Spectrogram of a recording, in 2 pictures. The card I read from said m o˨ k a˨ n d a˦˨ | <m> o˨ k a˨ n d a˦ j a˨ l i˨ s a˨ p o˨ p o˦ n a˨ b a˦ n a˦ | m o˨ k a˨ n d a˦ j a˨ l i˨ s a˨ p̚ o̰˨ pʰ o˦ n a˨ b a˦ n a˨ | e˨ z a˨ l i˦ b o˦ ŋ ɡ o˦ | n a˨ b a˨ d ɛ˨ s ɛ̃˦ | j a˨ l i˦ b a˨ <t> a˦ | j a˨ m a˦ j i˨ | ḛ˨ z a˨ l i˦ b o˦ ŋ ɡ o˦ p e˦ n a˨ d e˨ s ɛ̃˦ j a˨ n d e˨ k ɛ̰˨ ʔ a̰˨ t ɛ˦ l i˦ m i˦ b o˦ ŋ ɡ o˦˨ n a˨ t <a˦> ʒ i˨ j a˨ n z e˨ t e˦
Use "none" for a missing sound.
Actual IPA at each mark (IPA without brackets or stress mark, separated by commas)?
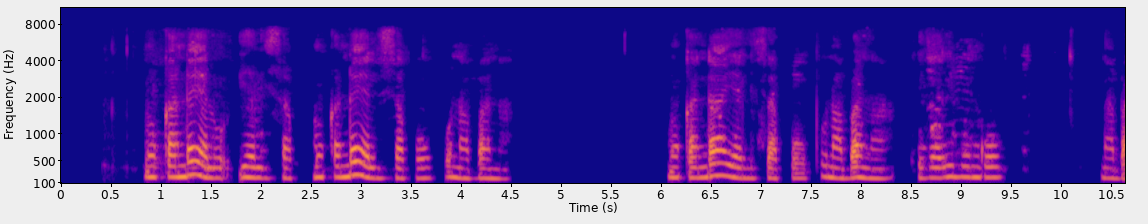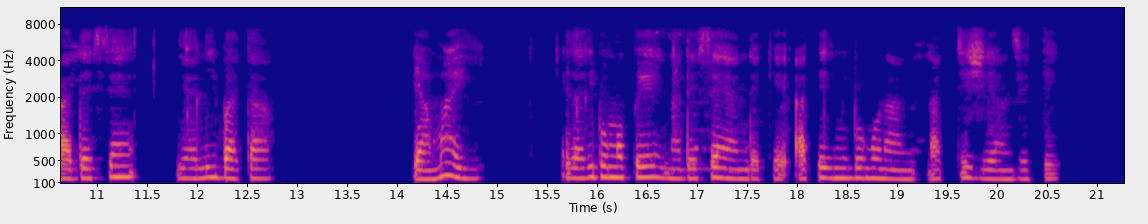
m, t, i˦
